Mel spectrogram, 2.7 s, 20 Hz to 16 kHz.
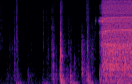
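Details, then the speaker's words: Dyson V6 stick vacuum after filter washed, dried and refitted with its pressed rubber seal spread open by hand: steady, even airy rush with no filter-vibration whine; new filter recommended as best fix. "꽂기 전에 옆에 낀 부분을 이렇게 손으로 벌려서 꽂아주면 소리가 없어져요 조용하죠 아까 앵앵거리는 소리가 나지 않습니다"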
